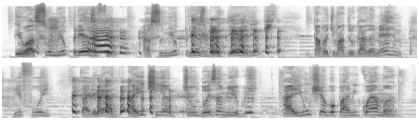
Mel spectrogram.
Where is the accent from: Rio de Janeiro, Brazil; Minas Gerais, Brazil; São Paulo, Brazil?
Rio de Janeiro, Brazil; São Gonçalo; eu sou de São Gonçalo, né? Do outro lado da ponte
